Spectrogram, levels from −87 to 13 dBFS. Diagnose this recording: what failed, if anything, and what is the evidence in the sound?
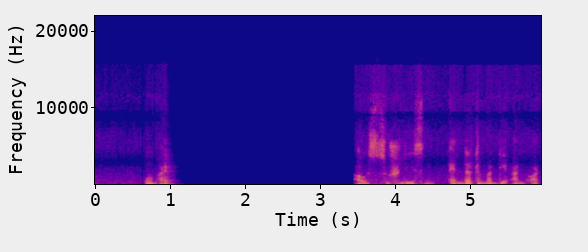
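Channel delay (comb filtering) runs throughout, from the stereo wiring or mono downmix. One channel lags by a fraction of a millisecond, so summing notches the speech from around 3 kHz, sounding hollow.

Repeated packet loss (robotic sound), 0.61 to 0.94 s, is a network fault. Five gaps, the longest 38 ms, are patched by extending prior sound, leaving choppy speech.

From 0.94 to 3.47 s, concealed sound fades into roughly 2.3 s of silence before speech resumes with that stretch missing, likely a long network dropout where packets never arrived.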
